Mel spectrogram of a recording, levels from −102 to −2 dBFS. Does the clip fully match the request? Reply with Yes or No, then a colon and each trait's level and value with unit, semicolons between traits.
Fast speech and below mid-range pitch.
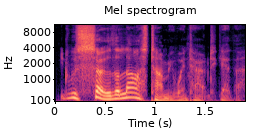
Yes: fast, 315 wpm; low, 130 Hz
